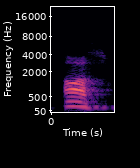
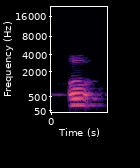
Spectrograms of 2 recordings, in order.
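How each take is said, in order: First: The word is said with a full vowel. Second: The word is said with a reduced vowel. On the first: "Us has a pronunciation, us or uh" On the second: "we use their weak forms"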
